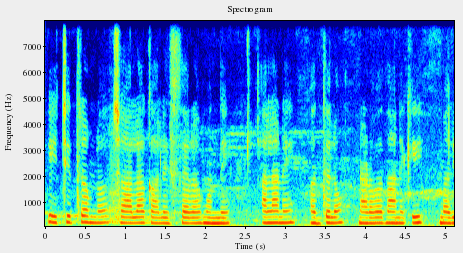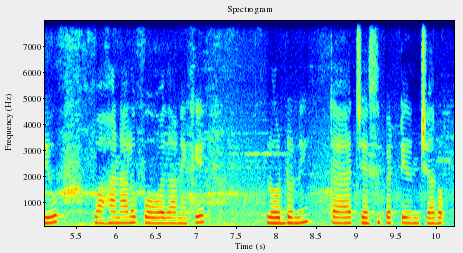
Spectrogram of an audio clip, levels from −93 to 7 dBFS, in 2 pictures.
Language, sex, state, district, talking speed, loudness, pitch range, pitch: Telugu, female, Telangana, Mahabubabad, 100 wpm, -13 LUFS, 210-225 Hz, 215 Hz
